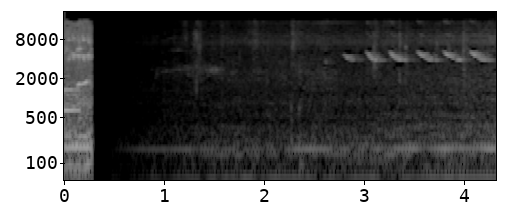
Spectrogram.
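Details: A captive white-rumped shama, recently finished moulting and set out in the morning sun, gives a quick run of about six bright, high, down-slurred whistles over a steady low hum, after a brief loud burst at the start.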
